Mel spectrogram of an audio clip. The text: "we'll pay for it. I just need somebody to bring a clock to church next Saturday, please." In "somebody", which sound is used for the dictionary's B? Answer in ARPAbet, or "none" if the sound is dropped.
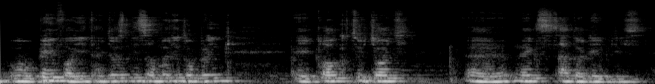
none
